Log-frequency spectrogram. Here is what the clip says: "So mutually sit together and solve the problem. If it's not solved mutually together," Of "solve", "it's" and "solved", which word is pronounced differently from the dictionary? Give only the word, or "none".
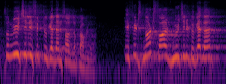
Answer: none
